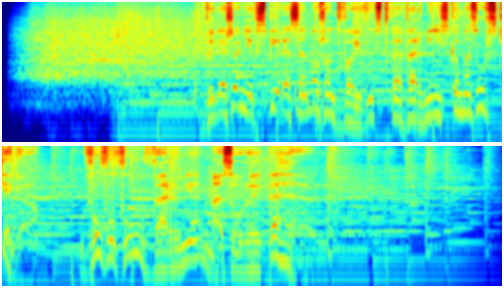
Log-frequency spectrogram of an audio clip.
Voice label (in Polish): spot; warmia mazury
